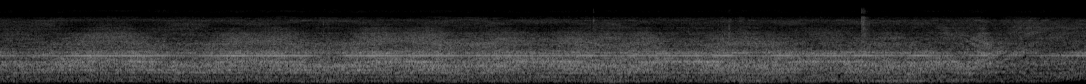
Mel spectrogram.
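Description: A heat tool blows a steady, loud stream of hot air over a butterfly handle board, holding an even rushing hiss with a slight motor hum for the whole stretch, with no talk.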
